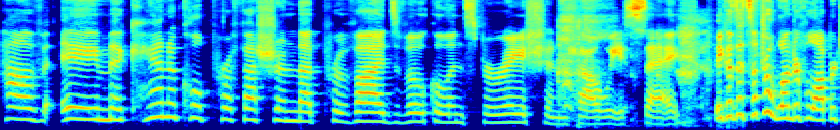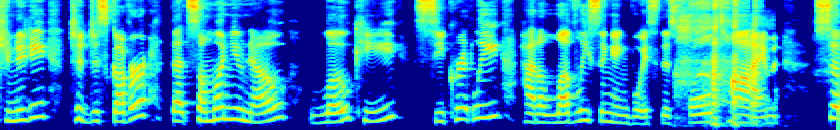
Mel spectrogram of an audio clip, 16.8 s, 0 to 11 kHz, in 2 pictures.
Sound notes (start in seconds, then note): 5.6 laughs; 15.2 laughs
